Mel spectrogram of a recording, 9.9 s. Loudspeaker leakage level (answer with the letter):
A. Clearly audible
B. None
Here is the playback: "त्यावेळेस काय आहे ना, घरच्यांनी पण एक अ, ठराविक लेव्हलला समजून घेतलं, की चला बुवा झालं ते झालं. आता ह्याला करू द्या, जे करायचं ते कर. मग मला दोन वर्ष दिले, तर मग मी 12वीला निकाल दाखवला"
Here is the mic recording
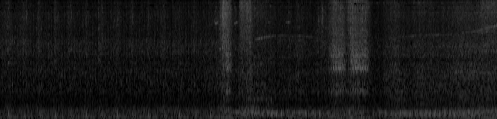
B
